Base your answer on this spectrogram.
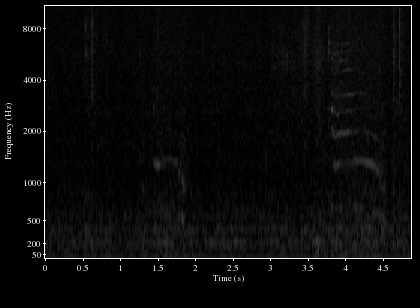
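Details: Crying domestic cat gives two drawn-out, plaintive meows about two seconds apart, each sliding downward and ending in a falling tail, with soft clicks and a steady low room hum behind.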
